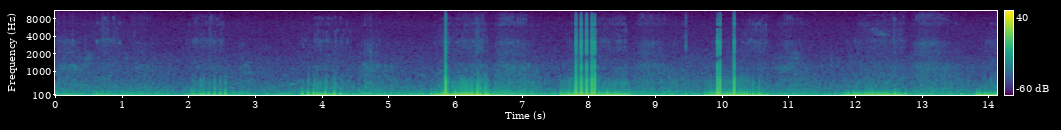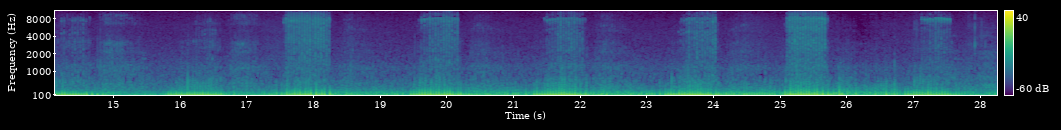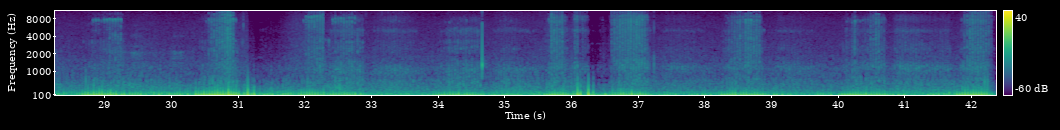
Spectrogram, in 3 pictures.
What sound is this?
cat purr
noise, cat, rumble, domestic, closeup, purr, feline, home, bassy, recording, room, purring, animal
